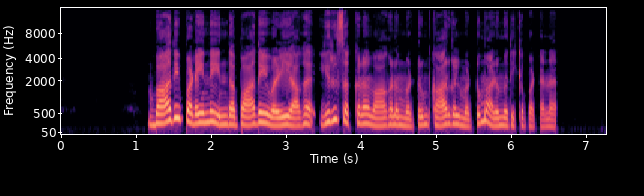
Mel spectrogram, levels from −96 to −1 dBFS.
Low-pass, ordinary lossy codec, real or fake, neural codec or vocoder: 14.4 kHz; none; real; none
